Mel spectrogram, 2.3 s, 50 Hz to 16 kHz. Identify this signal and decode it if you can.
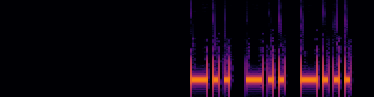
Morse code, heard as a keyed tone, about 34 wpm, 700 Hz. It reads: DDB
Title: All Cut Numbers - 3-Digit 35wpm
